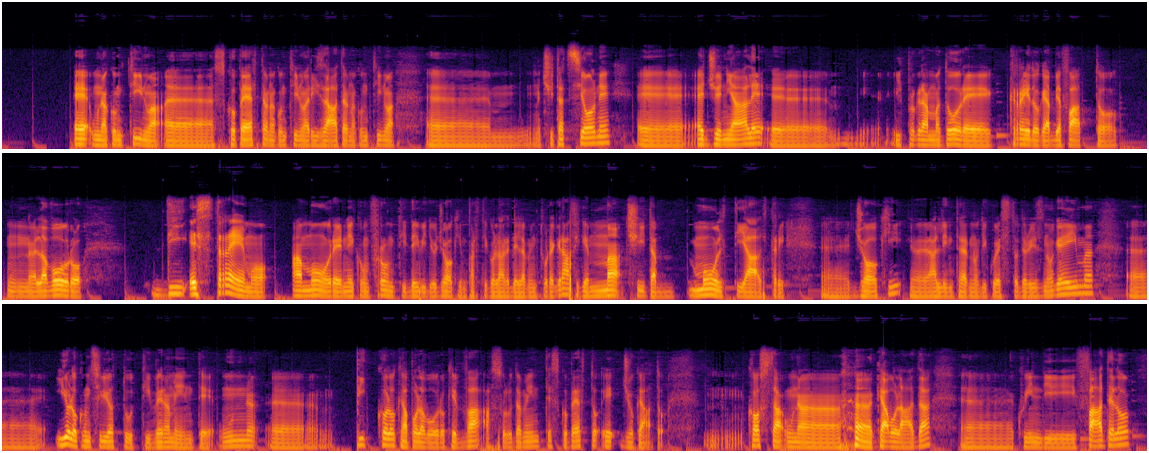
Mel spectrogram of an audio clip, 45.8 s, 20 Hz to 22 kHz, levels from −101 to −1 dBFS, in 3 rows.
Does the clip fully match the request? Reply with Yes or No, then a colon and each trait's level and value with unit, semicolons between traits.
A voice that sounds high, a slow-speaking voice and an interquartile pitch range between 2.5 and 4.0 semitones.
No: very low, 95 Hz; slow, 95 wpm; average, 3.4 semitones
